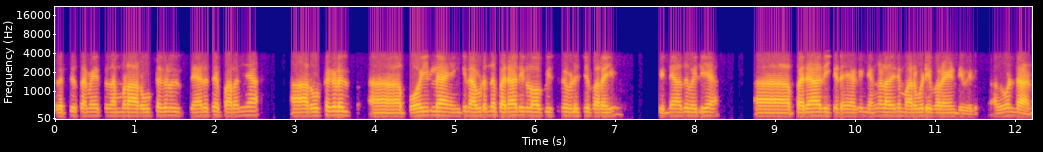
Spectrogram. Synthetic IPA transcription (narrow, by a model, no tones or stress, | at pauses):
prɐt̪jɐsɐmɐjɐt̪ːenɐmːɐɭaːruːʈːuɣɐɭilne̞ːɾɐt̪ːe̞pɐrɐɲːɐ | aːruːʈːuɣɐɭil | po̞ːjilːɐe̞ŋɡilɐʋiɽenːɨpɐɾaːd̪ʱiɣɐɭo̞ːfiːsileʋiɭit͡ɕːɨpɐrɐjum | pinːe̞ɐðɨʋɐlijɐ | pɐɾaːd̪ʱikʲːiɽeɐkɐɲɐŋːɐɭɐðinɨmɐrubɐɽipɐrɐjeːɳɖiʋɐɾumɐ̰ðuɣo̞ɳɖaːɳɨ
